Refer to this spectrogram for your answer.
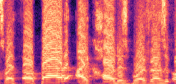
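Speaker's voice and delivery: ordinary delivery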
